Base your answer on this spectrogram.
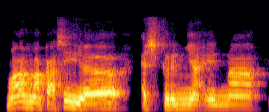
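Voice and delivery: put-on child thanking mom for ice cream; sweet thank-you. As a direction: act the grateful kid, loud and cheerful.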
